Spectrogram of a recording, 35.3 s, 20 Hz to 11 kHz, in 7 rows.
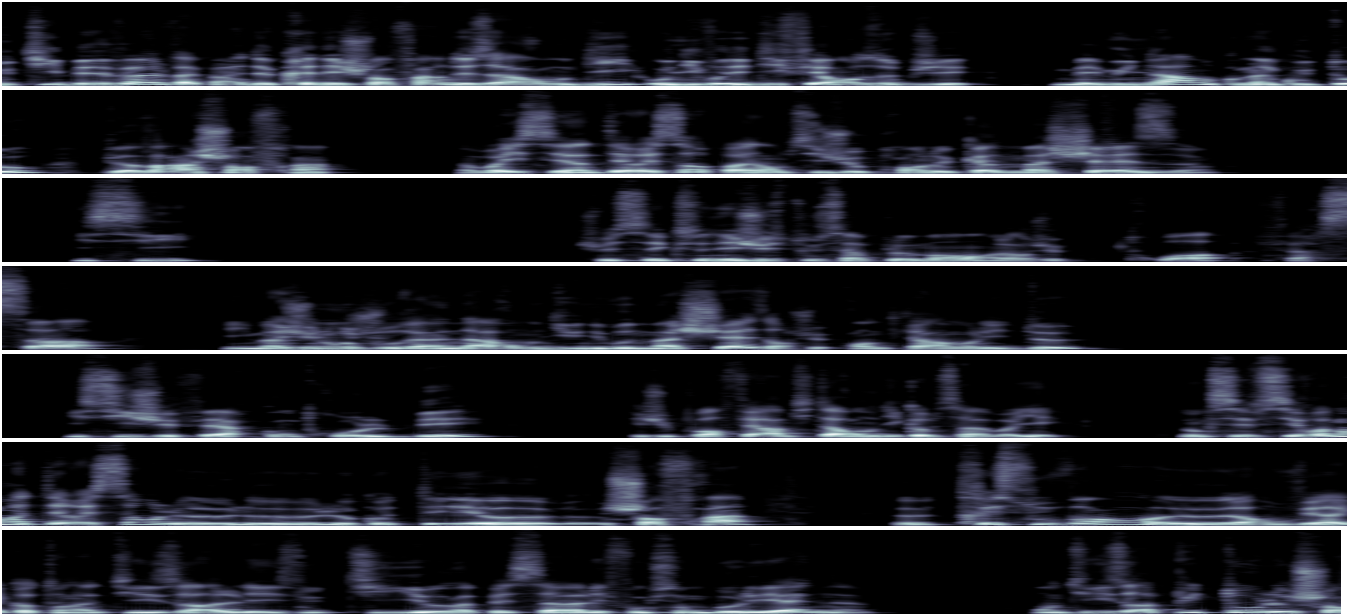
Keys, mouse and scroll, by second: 12.3 click, 14.1 3, 14.5 click, 15.4-18.7 middle drag, 18.7 shift+click, 19.3-23.8 shift+middle drag, 19.7-20.2 scroll up 2, 21.7 ctrl+b, 24.1-34.0 middle drag, 27.6 scroll, 28.7 scroll down 1.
